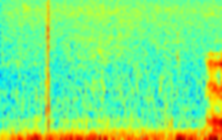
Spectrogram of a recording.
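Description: A single sharp plastic click from a trail camera's case being handled, about half a second in, over a low steady rumble.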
